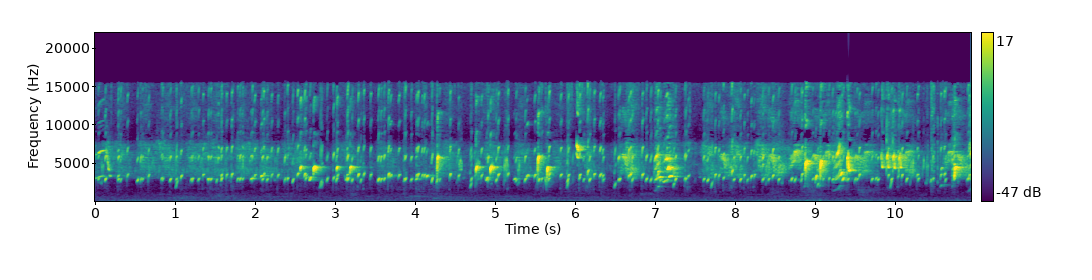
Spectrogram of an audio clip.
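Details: European goldfinch twittering chorus, played to stimulate males to sing. Fast tinkling notes and rattly buzzes continue without pause, swelling louder in bursts through the second half.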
